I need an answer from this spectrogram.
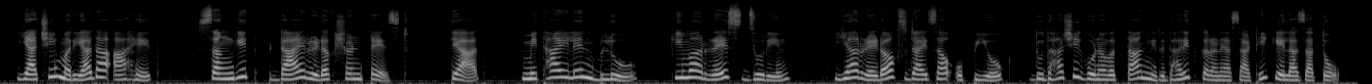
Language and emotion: Marathi, neutral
